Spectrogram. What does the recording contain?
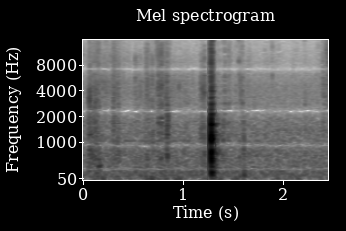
Footsteps Cane hitting Pavement
Footsteps and cane, walking across the sidewalk.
